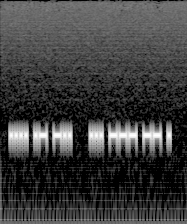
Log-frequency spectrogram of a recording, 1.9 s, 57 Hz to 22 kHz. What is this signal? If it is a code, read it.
Morse code, heard as a keyed tone, about 50 wpm, 600 Hz. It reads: HAD SOME
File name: archived / CRSnet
